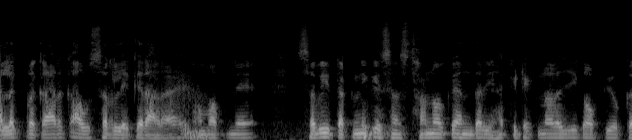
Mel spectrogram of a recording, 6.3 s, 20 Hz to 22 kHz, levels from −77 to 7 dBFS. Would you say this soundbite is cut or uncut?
cut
